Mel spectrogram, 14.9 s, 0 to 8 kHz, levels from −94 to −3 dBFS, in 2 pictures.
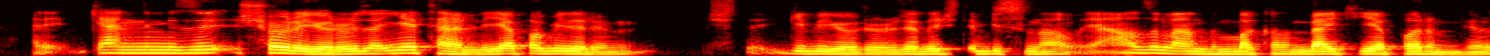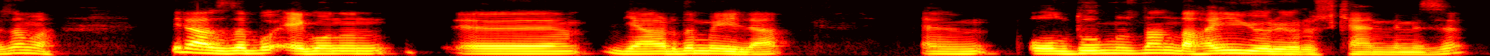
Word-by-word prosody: Hani, - - -14
kendimizi 170 +1 -2
şöyle 170 -6 +3
görüyoruz, 125 +2 +2
ya, 140 - +1
yeterli 140 -7 -1
yapabilirim, 140 - -1 0.2
işte, - - -21
gibi 135 -7 -4
görüyoruz 120 -1 -1
ya 125 - 0
da, 130 - +2
işte, 130 +1 -4
bir 130 - -3
sınav, 125 -1 -6
ya, - - -8
hazırlandım 135 -7 -2
bakalım, 120 0 -2
belki 130 0 +2
yaparım 125 -3 0
diyoruz 110 +3 -4
ama 150 -8 -3 0.6
biraz 150 -3 +6
da 150 0 +4
bu 165 - -1
egonun, 140 +1 +1 0.3
eee, 135 0 +3 0.2
yardımıyla, 135 -2 +1 0.6
emm, 130 0 -4 0.2
olduğumuzdan 150 +3 +2
daha 135 +1 +3
iyi 155 0 +4
görüyoruz 125 -6 +2
kendimizi. 115 +3 -4
135 Hz, 135 wpm, -22 LUFS, 125-150 Hz, 0.6 s, biraz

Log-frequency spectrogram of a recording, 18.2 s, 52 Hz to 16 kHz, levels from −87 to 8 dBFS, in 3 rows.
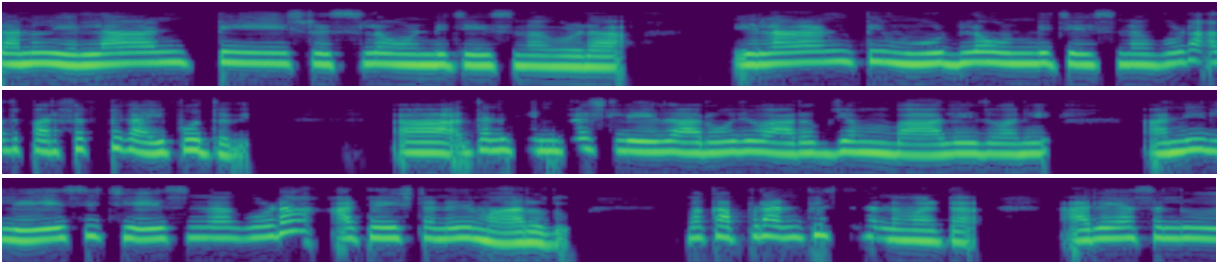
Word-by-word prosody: తను 245 +1 +3 0.2
ఎలాంటి 255 +3 0 0.3
స్ట్రెస్‌లో 245 0 -2
ఉండి 230 0 +4
జేసినా 220 -1 0
గూడా, 200 -1 +2 0.7
ఎలాంటి 270 +3 0
మూడ్‍లో 250 +2 +3
ఉండి 250 0 +2
చేసినా 235 0 -1
కూడా, 265 +5 -3
అది 275 - -3
పర్ఫెక్ట్‌గా 280 +3 -2
అయిపోతది. 230 -3 0 0.8
ఆహ్, 230 -2 +4
తనకి 275 -2 -1
ఇంట్రెస్ట్ 265 +2 -4
లేదు, 245 0 +4
ఆ - - +3
రోజు 245 +2 +1 0.2
ఆరోగ్యం 225 +2 0 0.2
బాలేదు, 210 +2 0
అని, 215 +1 0 0.6
అని 250 +5 +3 0.2
లేసి 265 +6 +2
చేసినా 275 +1 -1
గూడా, 310 +9 +2 0.2
ఆ - - +2
టేస్టనేది 275 -1 0
మారదు. 200 -1 +2 0.6
మాకప్పుడు 295 +2 +1
అనిపిస్తుందన్నమాట, 285 -7 -2 0.6
అరే! 265 +3 +2
అసలు 275 0 -2
250 Hz, 110 wpm, -23 LUFS, 230-275 Hz, 0.8 s, ఉండి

